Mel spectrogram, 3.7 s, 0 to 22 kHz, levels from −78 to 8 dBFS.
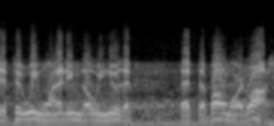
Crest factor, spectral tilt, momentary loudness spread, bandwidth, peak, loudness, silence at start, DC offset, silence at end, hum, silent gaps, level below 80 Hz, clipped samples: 16 dB; -5 dB/octave; 10 LU; 11.5 kHz; -8 dBFS; -23 LUFS; 0 s; under 0.1%; 0 s; none; none; -40 dBFS; under 0.1%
